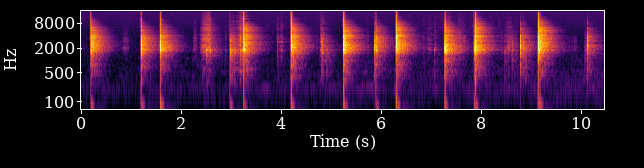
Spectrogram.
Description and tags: sound made with two pieces of very dry and hard wood. Sennheiser K6-ME62 + K6-ME66 > Shure FP24 >iRiverH120, unprocessed / golpeando dos trozos de madera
